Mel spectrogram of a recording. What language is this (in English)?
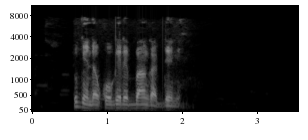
Ganda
